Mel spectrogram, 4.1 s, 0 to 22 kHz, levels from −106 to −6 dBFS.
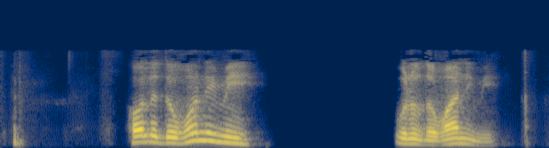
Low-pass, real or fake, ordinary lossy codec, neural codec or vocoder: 5.4 kHz; fake; MP3, 32 kbps; codec, 16 kHz, 1 kbps, X-Codec, WavLM features, trained on Multilingual LibriSpeech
